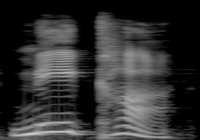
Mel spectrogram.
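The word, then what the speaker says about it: Nneka: people later we know there are actually two pronunciations NECA what is what is what I typically tell people Americans although the actual Nigerian way is quite different Mika there's a long e okay so excuse me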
